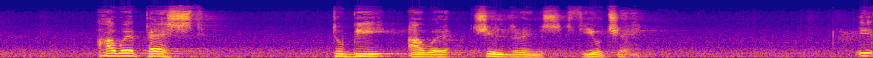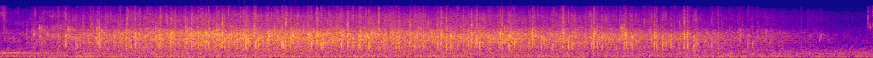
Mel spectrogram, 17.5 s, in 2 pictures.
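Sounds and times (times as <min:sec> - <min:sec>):
speech: 0:01.0 - 0:02.1, 0:03.3 - 0:06.5, 0:08.6 - 0:09.0
audience applause: 0:08.4 - 0:17.1.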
